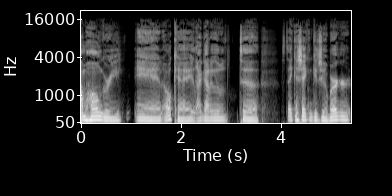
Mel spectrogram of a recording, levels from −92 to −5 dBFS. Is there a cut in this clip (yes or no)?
yes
